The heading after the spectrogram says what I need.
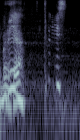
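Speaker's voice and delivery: frantic, desperate, very high, loud voice. Voicing the doctor again, rattling the trapdoor: desperate pleading. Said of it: "He's like".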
